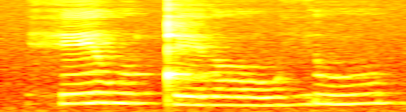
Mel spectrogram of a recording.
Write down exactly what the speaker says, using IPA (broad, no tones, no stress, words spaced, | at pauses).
heːwuǃeðoː wi̤ ɾu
